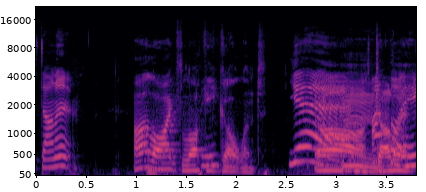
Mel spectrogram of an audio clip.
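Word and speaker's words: Galant: It is said Gollant.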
